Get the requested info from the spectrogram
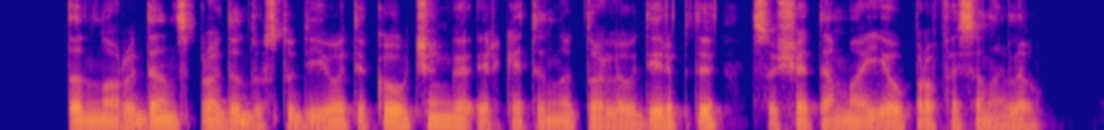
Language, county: Lithuanian, Kaunas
